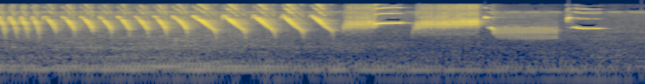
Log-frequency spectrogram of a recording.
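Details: Canary song meant for training young canaries, in Spanish Timbrado style; a fast run of rising, sweeping notes repeated several times a second, then sustained high metallic tones and a lower buzzing note with short gaps.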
